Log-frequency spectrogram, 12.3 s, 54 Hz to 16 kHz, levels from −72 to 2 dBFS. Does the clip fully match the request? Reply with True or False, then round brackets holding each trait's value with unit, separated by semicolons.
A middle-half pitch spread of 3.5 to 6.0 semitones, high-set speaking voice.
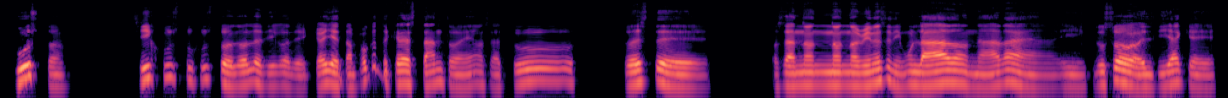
False (4.0 semitones; 120 Hz)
